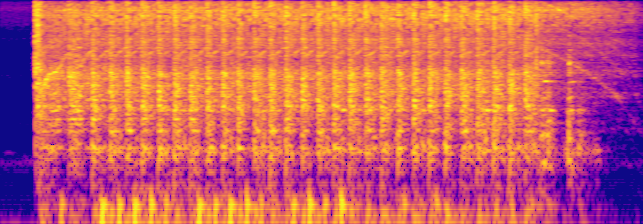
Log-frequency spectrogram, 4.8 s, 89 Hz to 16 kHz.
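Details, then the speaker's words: Ford F-150 V8 cranking steadily with an uneven rhythmic chug for about four seconds but never firing; parts were replaced without diagnosis. Cause not confirmed. "now just listen to this thing as it cranks [Music] you hear that"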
